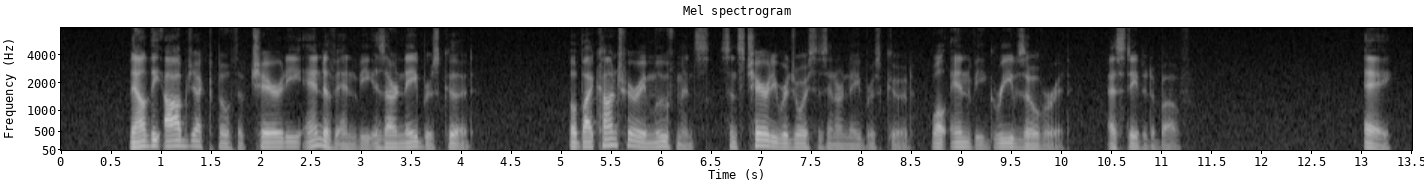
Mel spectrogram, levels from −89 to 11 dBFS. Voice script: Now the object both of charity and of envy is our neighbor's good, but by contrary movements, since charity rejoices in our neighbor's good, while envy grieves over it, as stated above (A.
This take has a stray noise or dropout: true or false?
false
